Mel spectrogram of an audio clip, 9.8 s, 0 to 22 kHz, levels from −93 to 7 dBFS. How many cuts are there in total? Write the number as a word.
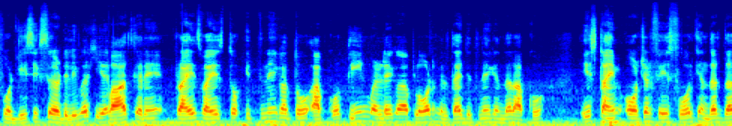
one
